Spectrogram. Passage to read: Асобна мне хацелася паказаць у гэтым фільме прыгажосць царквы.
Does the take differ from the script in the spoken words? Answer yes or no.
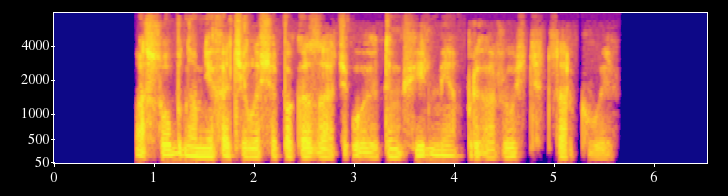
no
